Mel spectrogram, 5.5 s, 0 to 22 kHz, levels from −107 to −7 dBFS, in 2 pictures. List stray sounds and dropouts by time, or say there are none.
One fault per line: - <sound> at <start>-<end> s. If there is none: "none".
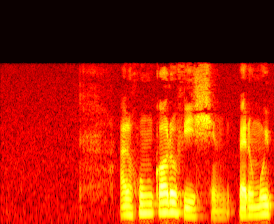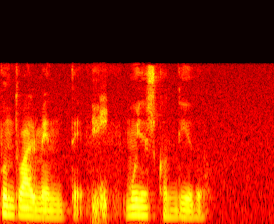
- laugh at 3.7-3.8 s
